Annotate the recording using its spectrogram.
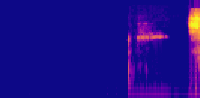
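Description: Dead silence for over a second, then a faint click and a short breath, and a man starts to speak ("So") near the end.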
